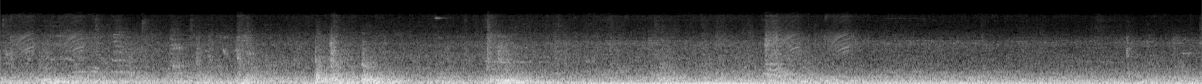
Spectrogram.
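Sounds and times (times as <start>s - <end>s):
sharp metallic knocks: 2.3s - 4.2s.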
